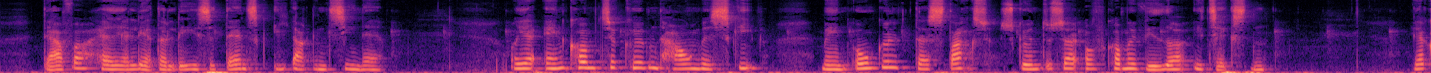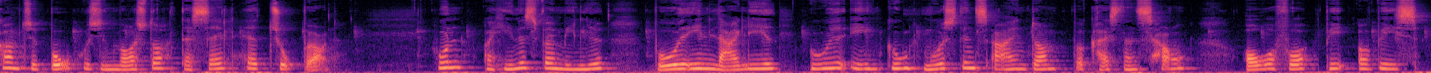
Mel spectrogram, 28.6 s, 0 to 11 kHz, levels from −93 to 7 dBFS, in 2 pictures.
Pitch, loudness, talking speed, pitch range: 210 Hz, -21 LUFS, 125 wpm, 190-225 Hz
